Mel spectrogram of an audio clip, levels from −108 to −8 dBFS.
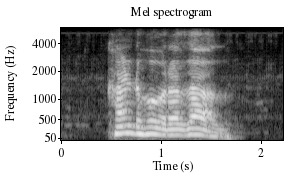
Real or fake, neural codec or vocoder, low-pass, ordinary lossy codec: real; none; 5.4 kHz; Opus, 24 kbps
